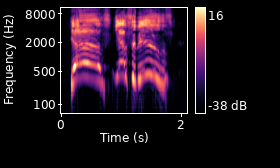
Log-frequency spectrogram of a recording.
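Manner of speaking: very high-pitched, very slow, drawn-out exclaiming. Narrator reads a young otter answering his friends: excited exclamation. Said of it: "exclaimed Bobo Chico, hopping up and down".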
